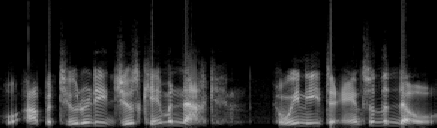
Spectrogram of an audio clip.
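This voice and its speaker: A man's voice: high voice, very animated, quick pace, vocal fry, pushed and bright, no room sound, voice pushed up, heavily acted. A man voicing a chummy, scheming promoter through a telephone filter in an audio drama. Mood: excited. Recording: thin, muffled telephone-style sound.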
